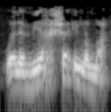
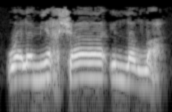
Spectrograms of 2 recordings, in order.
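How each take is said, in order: First: The vowel at the end of yakhsha is short. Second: The vowel at the end of yakhsha is long. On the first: The speaker calls it right. "وعلامة جزمه حذف حرف العلة" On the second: The speaker calls it wrong. "لا نقول ولم يخشى إلا الله، هذا لحن"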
